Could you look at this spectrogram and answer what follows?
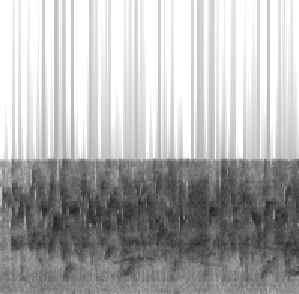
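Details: Unbroken, rapid, silvery jingling of a singing European serin, high and buzzy, steady in loudness throughout.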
